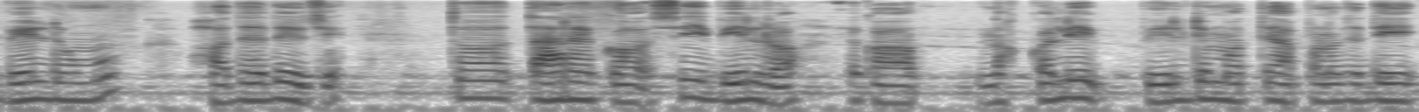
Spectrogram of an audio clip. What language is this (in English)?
Odia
